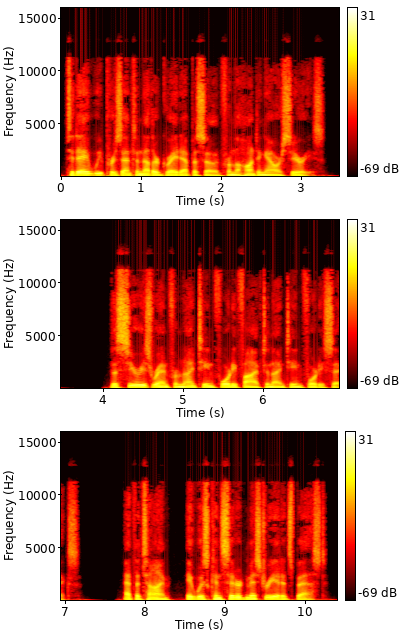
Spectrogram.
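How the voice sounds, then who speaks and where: Deep-voiced man reading a podcast introduction. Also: darkish tone, no echo, clean studio sound. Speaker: podcast host. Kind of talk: scripted introduction.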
